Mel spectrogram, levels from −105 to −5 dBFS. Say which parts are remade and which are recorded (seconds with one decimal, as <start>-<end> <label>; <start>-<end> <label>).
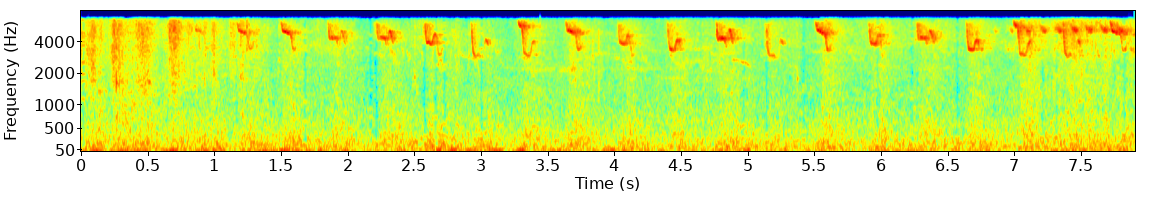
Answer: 0.0-3.4 recorded; 3.4-7.5 remade; 7.5-7.9 recorded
